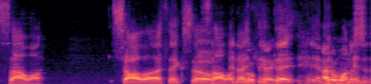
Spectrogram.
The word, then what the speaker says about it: Saleh: yeah, so they're gonna lose Robert Saleh or Salah or whatever his however you pronounce his last name. I think it's Salah.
